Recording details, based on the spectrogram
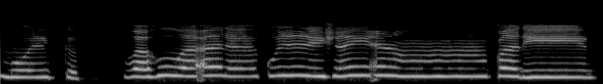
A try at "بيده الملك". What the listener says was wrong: मुल्क नहीं कहना बेटे, मुल्क। बड़ी सॉफ्टनेस के साथ मुल्क को जज़म दे के छोड़ना है, झटका नहीं देना। ये झटके वाले हरूफ में से नहीं है। बियदिहिल मुल्क, बियदिहिल मुल्क, ठीक है?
